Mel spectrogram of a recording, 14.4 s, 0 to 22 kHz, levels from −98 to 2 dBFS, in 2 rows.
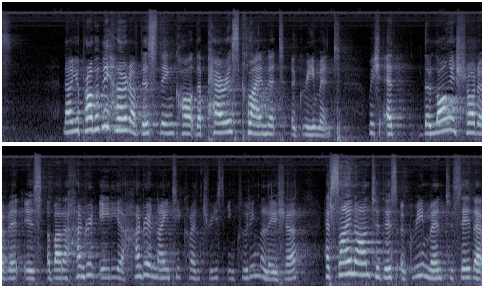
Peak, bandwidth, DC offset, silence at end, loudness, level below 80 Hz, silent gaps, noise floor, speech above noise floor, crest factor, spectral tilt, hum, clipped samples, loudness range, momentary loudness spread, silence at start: -8 dBFS; 18 kHz; under 0.1%; 0 s; -28 LUFS; -62 dBFS; none; -60 dBFS; 32 dB; 20 dB; -3 dB/octave; none; under 0.1%; 9 LU; 18 LU; 0 s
